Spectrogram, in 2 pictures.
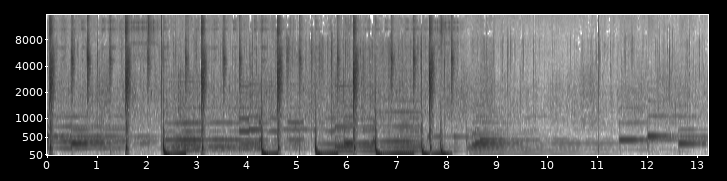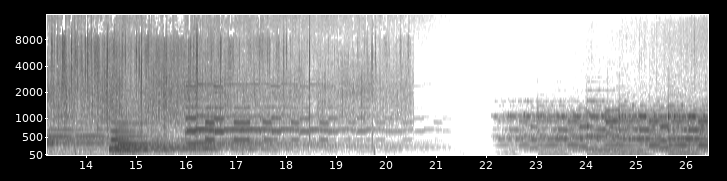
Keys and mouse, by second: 0.5 a, 0.6 shift+middle click, 1.3 shift+middle click, 1.4 Tab, 1.5 shift+middle click, 1.5 shift+z, 2.2 shift+z, 2.3 click, 2.9 Tab, 3.1 shift+click, 3.5 ctrl+click, 3.7 ctrl+KP_Subtract, 3.9 ctrl+z, 4.1 ctrl+click, 4.3 ctrl+z, 5.1 shift+click, 5.4 ctrl+KP_Subtract, 5.6 h, 6.2 click, 6.8 click, 7.4 click, 7.9 a, 7.9 a, 8.1 KP_Divide, 8.4 shift+middle click, 10.6 KP_Divide, 11.0-13.0 typing, 11.1 shift+middle click, 11.8 Tab, 12.0 Tab, 12.0 shift+middle click, 12.2 Tab, 12.4 Tab, 14.8 Tab, 14.9 shift+click, 15.0 Tab, 15.1 b, 15.4 click, 15.9 shift+click, 16.3 click, 16.3 a, 16.3 b, 17.1 Tab, 17.1 click, 17.2 shift+z, 18.5 middle click, 18.6-20.1 typing, 18.8 Tab, 18.9 shift+click, 19.5 shift+click, 19.9 shift+click, 21.5 Tab, 21.8 shift+z, 22.0 a, 23.3 shift+middle click, 23.9 a, 24.2 shift+middle click, 25.4 a, 25.5 middle click, 26.1 middle click, 26.3 shift+middle click.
